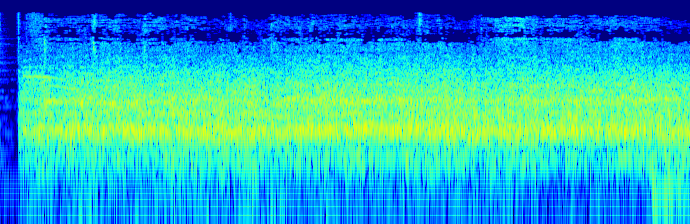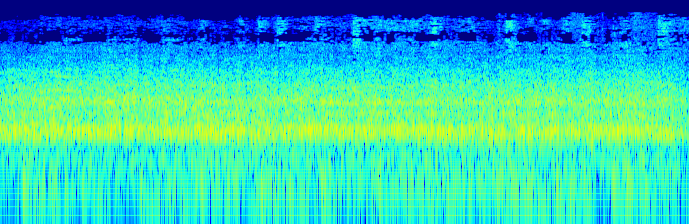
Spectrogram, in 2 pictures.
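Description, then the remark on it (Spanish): A dense stadium crowd at the clásico football match roars and chants continuously against Marcelo Micheleaño, a broad wall of many voices; about halfway through a deeper, rhythmic chant swells in, loud and sustained throughout. “Ah, Ayer, ayer, ayer, eh, bueno, ayer en el clásico, eh, la gente ya está harta de Marcelito, eh, gritaba.”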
